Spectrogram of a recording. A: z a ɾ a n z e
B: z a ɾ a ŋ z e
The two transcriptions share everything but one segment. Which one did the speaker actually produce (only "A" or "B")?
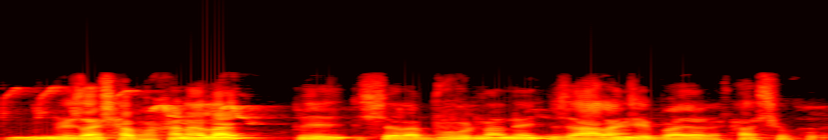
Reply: B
